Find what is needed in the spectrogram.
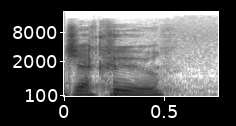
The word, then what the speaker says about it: Jakku: She spent a lot of time on Jakku.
